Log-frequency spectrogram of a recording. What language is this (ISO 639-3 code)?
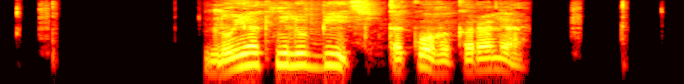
bel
